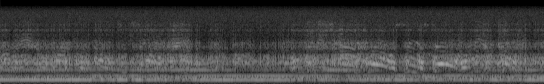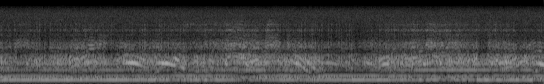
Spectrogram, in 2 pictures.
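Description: Yaesu transceiver receiving a crowded AM CB channel on skip: several steady whistling tones hold their pitch under a jumble of overlapping, warbling voices too garbled to make out.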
